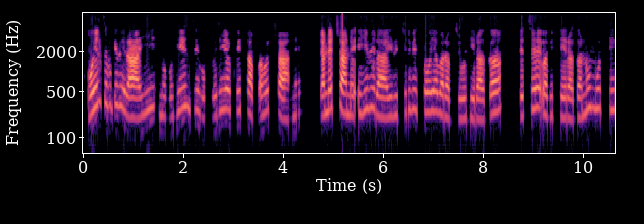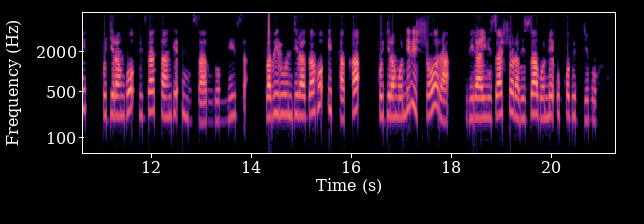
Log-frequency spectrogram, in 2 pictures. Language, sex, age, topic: Kinyarwanda, female, 36-49, agriculture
